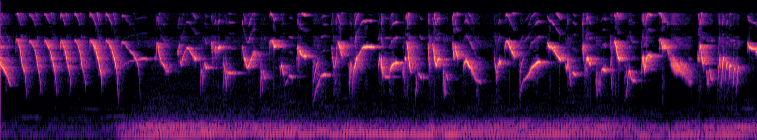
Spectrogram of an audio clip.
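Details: Canary in captivity sings an elaborate song with blackthroat and sanger phrasing, used for tutoring caged birds: dense, high, twittering notes and quick sweeps pour out continuously, over a steady low hum in the background.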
